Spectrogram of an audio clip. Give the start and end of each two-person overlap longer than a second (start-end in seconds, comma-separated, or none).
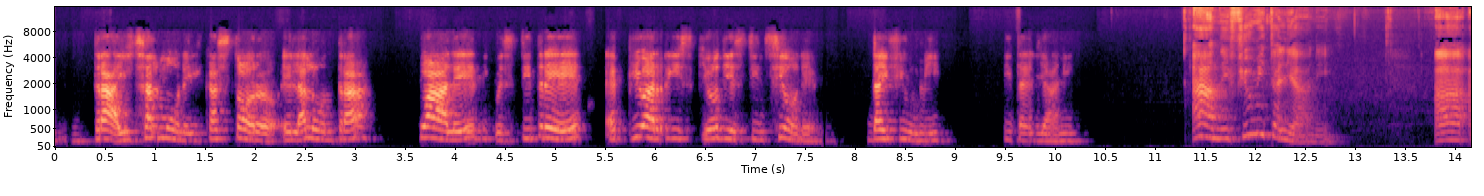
none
